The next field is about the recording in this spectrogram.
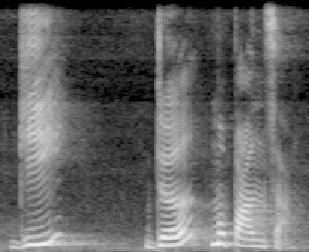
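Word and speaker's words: Guy de Maupassant: है जिनका नाम है गी ड मोपांसा. ठीक है, तो ये फ्रेंच नेम है तो थोड़ी अलग तरीके से प्रोनाउंस होगा, गी डे मोपांसा.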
